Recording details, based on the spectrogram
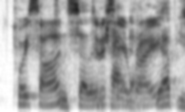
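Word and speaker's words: Toisan: It's called Toyisan. Toyson in southern China.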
